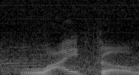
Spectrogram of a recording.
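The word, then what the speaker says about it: Leifield: Lefty Liefeld, I guess is how he pronounced it, pitched with the Pirates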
